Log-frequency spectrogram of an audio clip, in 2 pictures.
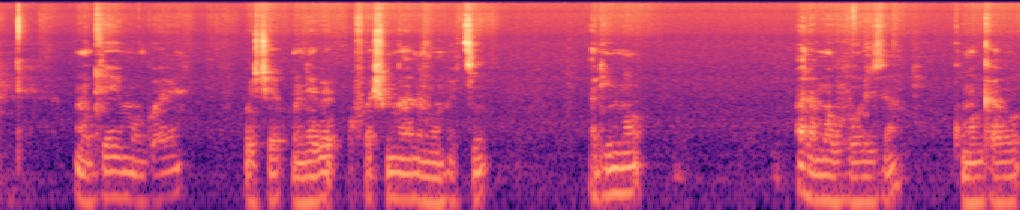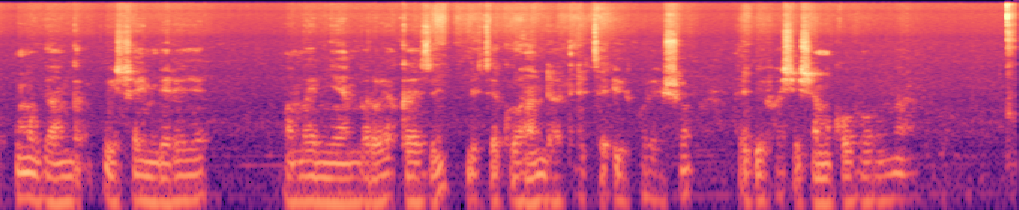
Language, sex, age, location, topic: Kinyarwanda, male, 25-35, Huye, health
